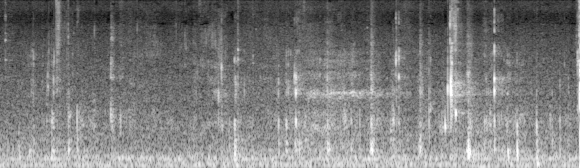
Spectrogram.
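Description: Close, quiet bites and chewing crunches on fancy glazed donuts, including one topped with salted caramel pearls, a few soft crunchy bursts over a low background with a sharper bite near the end.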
